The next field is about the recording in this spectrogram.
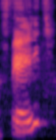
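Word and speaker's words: fête: So it's FET booth is kind of the traditional French That's what I pronunciation, but if you are kind of French Canadian, you do pronounce it more Fate. So a lot of the blues players call it Fate booth.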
